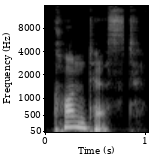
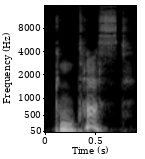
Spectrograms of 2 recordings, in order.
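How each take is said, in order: First: The stress is on the first syllable. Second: The stress is on the second syllable. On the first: It is used as a noun. "For the noun" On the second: It is used as a verb. "For the verb"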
